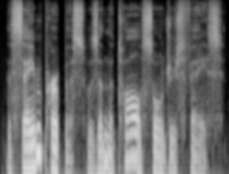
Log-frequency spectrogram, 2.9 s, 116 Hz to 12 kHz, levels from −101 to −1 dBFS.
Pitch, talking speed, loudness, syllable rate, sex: 100 Hz, 190 wpm, -22 LUFS, 4.6 syllables/s, male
